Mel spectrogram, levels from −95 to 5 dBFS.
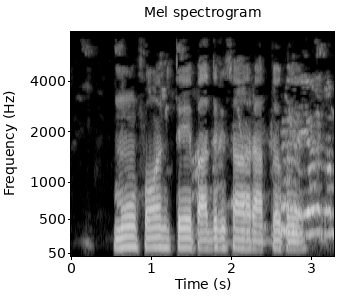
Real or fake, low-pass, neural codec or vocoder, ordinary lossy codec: fake; 7.2 kHz; vocoder, 24 kHz, 100 mel bands, Vocos; MP3, 48 kbps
